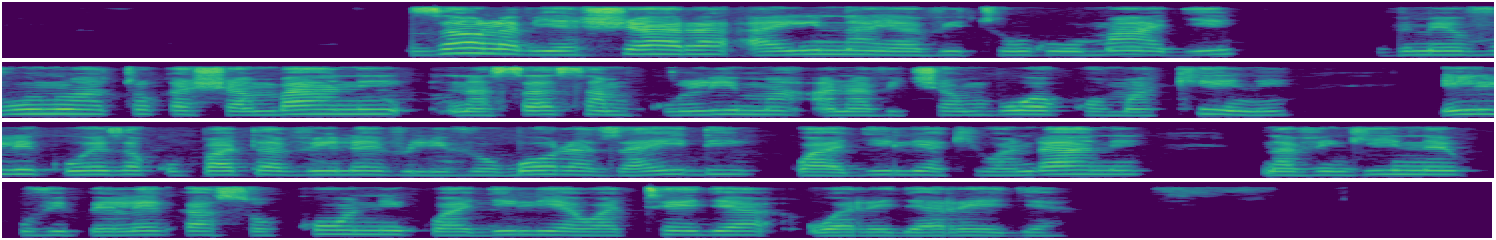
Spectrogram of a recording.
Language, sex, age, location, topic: Swahili, female, 36-49, Dar es Salaam, agriculture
